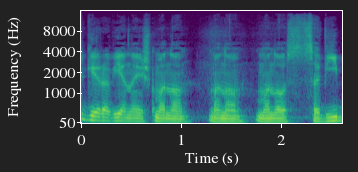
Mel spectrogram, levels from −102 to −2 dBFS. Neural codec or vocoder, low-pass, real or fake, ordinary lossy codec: none; 14.4 kHz; real; MP3, 96 kbps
